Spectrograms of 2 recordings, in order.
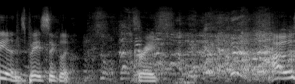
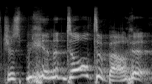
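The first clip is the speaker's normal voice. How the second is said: usual speaking voice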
